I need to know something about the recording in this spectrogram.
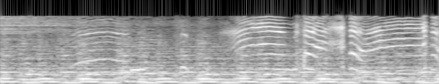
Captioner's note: baby crying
